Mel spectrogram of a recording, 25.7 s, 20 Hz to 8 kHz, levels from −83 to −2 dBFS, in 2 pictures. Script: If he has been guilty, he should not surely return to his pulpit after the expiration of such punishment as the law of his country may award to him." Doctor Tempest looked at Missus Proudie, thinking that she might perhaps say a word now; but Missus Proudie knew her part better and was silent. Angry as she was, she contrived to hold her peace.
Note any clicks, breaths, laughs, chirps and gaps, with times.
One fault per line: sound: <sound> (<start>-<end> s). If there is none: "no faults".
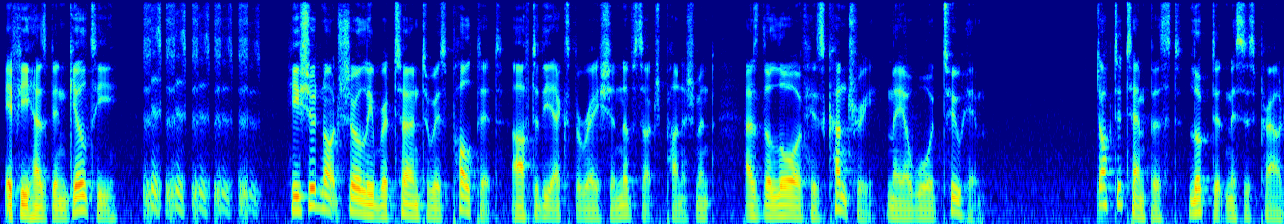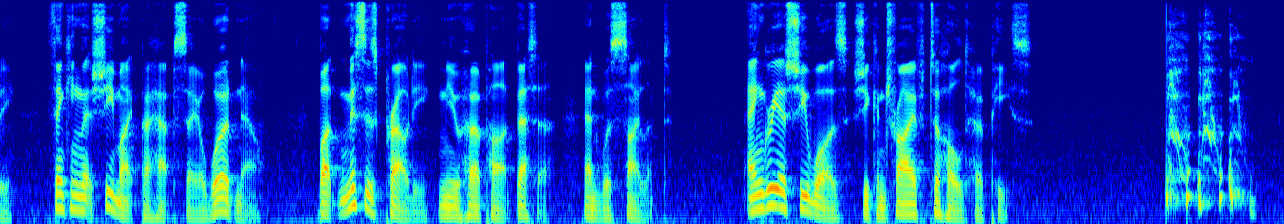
sound: laugh (1.4-2.6 s)
sound: cough (24.5-25.4 s)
